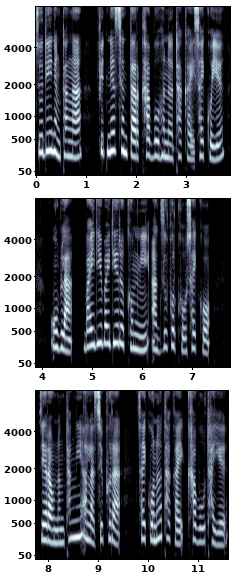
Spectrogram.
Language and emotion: Bodo, neutral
